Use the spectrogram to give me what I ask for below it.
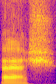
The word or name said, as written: ash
